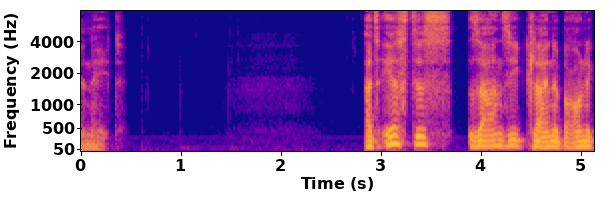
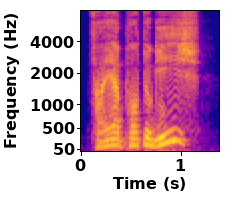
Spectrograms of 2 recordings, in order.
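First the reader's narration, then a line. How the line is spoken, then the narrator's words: Calling out. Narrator (German): rief Jevy den 4 Frauen und 7 Kindern zu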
